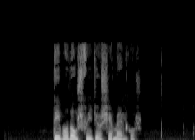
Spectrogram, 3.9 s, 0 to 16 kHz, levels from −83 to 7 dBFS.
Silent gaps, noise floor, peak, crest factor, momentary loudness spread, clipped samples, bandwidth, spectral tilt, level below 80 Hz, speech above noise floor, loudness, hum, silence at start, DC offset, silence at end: none; -73 dBFS; -4 dBFS; 22 dB; 17 LU; under 0.1%; 11.5 kHz; -6 dB/octave; -74 dBFS; 52 dB; -22 LUFS; none; 1.05 s; under 0.1%; 1.15 s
